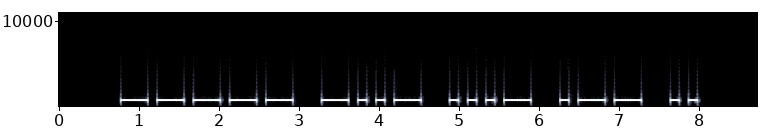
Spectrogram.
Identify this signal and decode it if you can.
Morse code, heard as a keyed tone, about 10 wpm, 800 Hz. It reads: 0XVWI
